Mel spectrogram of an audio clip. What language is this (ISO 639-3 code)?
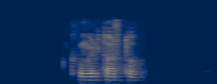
tat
